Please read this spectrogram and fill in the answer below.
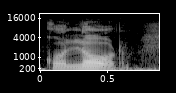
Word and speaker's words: color: Entonces vemos el ejemplo: color, yo hago la mayor intensidad o fuerza en la sílaba lor, ¿cierto?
